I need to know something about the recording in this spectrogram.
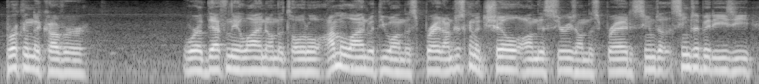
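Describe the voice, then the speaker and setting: A man's voice: a little high, level tone, fast talker, darkish tone. A man hosting a sports betting podcast, easygoing and full of fillers, reading out lines and chat comments. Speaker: podcast host.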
